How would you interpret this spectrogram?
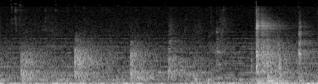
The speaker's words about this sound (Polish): Wszędzie takie ciężkie, drewniane drzwi. Tak, no bo to jest zamek średniowieczny.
